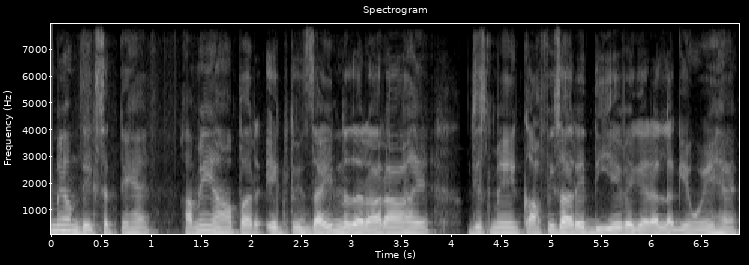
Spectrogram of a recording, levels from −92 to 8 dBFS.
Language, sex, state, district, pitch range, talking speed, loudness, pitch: Hindi, male, Bihar, Begusarai, 150-175 Hz, 190 wpm, -17 LUFS, 165 Hz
